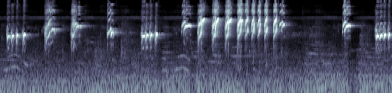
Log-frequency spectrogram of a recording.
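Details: Lesser green leafbird song to encourage a lazy bird: level whistled phrases and upswept notes, then a quick rattling run of rapid high chirps, ending with further whistles.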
